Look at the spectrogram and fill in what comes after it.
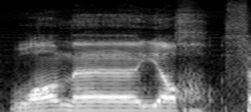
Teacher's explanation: وما یخفی، یہاں بھی خا کو موٹا کر کے پڑھنا ہے، فا پر کڑا زبر ہونے کی وجہ سے فا کو ہم کھینچیں گے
